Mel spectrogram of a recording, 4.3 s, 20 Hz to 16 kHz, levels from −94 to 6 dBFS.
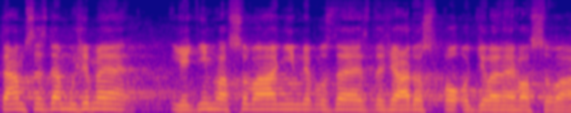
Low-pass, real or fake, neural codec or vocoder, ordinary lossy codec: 14.4 kHz; real; none; Opus, 16 kbps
